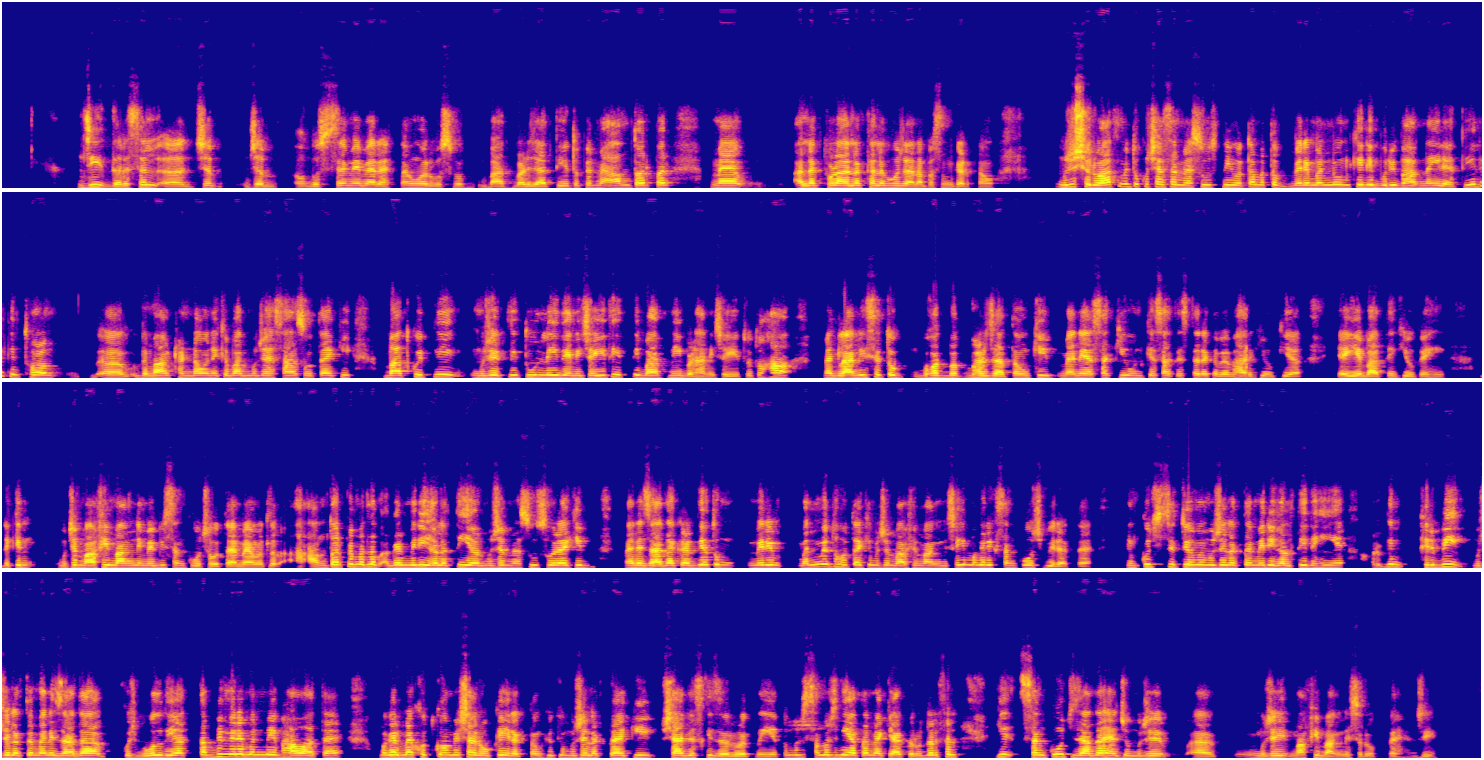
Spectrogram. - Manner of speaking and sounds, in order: none
- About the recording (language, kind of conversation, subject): Hindi, advice, जब मुझे अचानक गुस्सा आता है और बाद में अफसोस होता है, तो मैं इससे कैसे निपटूँ?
